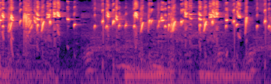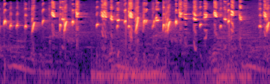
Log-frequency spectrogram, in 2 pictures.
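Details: Female goldfinch betbeta calls, used to encourage a male goldfinch to sing. High, scratchy twittering arrives in repeated bursts of about two seconds, separated by short quiet gaps, with a low background hum.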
